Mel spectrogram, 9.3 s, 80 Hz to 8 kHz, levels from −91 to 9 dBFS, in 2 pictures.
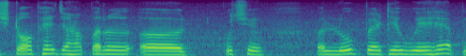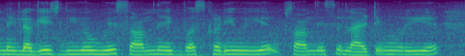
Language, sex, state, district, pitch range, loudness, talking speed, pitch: Hindi, female, Chhattisgarh, Jashpur, 180-200 Hz, -15 LUFS, 165 wpm, 190 Hz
